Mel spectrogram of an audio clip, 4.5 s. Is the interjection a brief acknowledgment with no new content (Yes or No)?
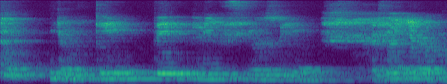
No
